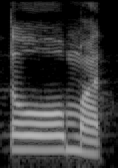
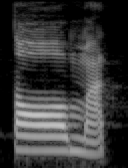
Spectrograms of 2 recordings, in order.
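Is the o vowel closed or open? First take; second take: closed; open. First: The o vowel is closed and rounded. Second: The o vowel is open, not fully closed. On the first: The speaker calls it wrong. "kan bukan tomat" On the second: The speaker calls it right. "tapi tomat"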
